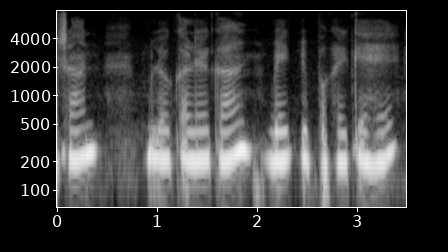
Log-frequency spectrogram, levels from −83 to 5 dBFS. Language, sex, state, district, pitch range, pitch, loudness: Hindi, female, Arunachal Pradesh, Papum Pare, 205-230 Hz, 215 Hz, -12 LUFS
